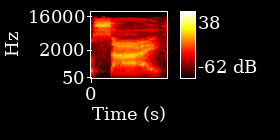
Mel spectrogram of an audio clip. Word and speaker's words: Cy: If y'all are really into the topic, I highly recommend that you follow Cy, C-Y, Wakeman. Mm. It's spelled exactly how it sounds.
